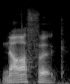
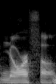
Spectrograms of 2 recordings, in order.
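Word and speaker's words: Norfolk: again like yeah um or Austin says nauk nauk Virginia not norol nuk yeah that's yeah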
